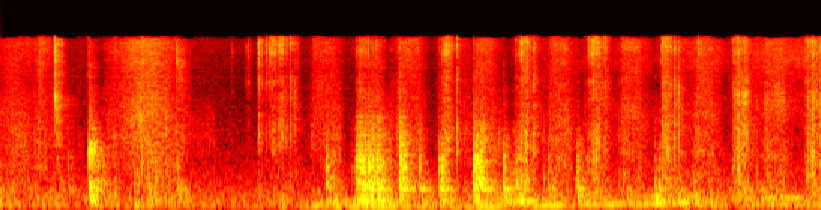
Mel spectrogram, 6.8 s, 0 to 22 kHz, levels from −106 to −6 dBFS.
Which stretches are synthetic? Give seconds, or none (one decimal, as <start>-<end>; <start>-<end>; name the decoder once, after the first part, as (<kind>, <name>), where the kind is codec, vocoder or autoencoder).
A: 0.6-3.7 (vocoder, BigVGAN v2); 4.8-6.1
